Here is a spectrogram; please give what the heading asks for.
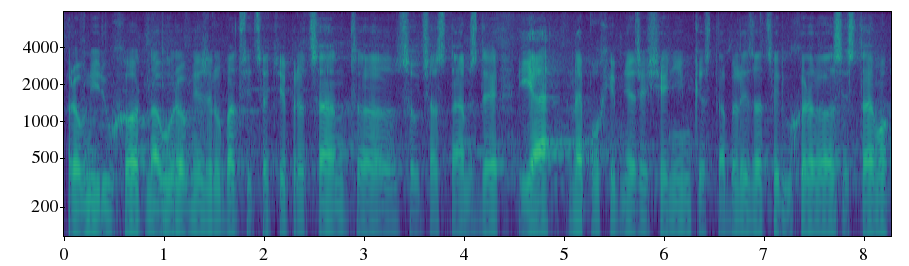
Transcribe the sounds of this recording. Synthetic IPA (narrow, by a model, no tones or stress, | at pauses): ɾo̞vniːduːxo̞t̪nauːɾo̞vɲɪzɦɾubat̪r̥ɪt͡sɛcɪpɾo̞t͡sɛnt̪so̞wt͡ʃasnɛːmzdɪjɛnɛpo̞xɪbɲɛr̝ɛʃɛɲiːmkɛst̪abɪlɪzat͡sɪduːxo̞dovɛːɦo̞sɪst̪ɛːmu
